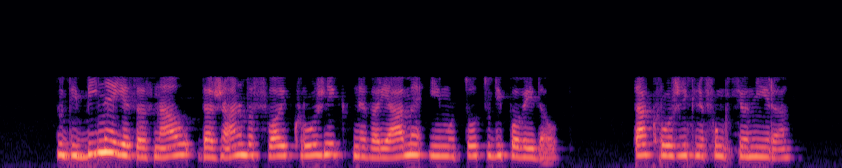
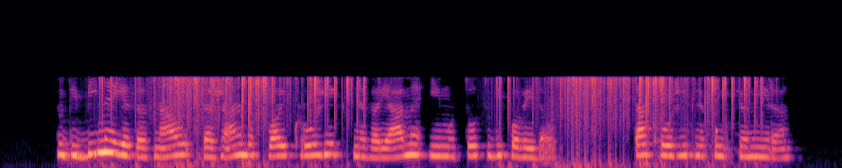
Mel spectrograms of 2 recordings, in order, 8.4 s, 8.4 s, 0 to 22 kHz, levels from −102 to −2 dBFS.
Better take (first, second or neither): first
